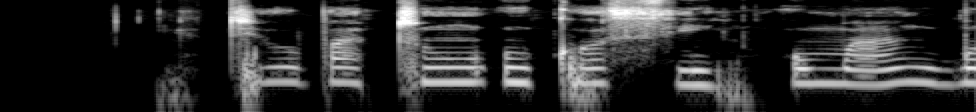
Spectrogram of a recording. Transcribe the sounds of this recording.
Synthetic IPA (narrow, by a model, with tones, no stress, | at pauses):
tʰi˦o˦ba˦tʰũ˦u˦kʰɔ˦si˧o˦mãː˦n̩˦ɡ͡b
